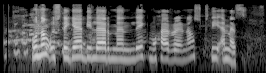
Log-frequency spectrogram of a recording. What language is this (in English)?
Uyghur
